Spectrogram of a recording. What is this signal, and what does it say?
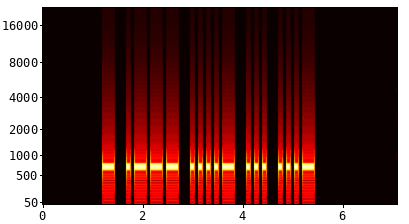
Morse code, heard as a keyed tone, about 15 wpm, 700 Hz. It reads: TJ4SV
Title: Five Challenging Letter-Number Combinations 15wpm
